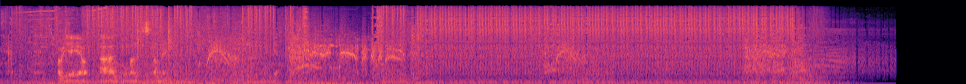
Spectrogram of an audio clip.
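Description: Rapid video game gunfire rattles.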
